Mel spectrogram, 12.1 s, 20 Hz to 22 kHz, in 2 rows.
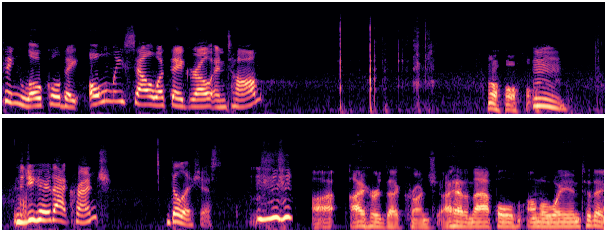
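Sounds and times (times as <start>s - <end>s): apple bitten with a crunch: 3.3s - 4.4s
chewing crunches: 3.3s - 4.4s.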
